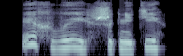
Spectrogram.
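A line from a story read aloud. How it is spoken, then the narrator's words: Sad sigh. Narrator (Russian): Печально вздохнула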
